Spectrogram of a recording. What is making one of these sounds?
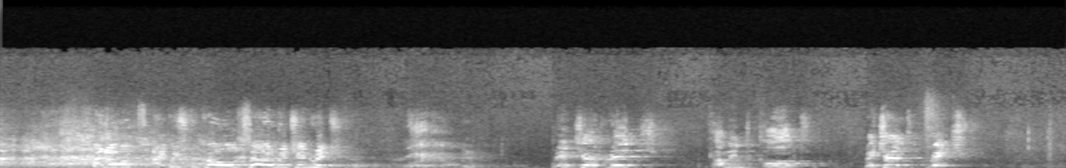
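A man speaks loudly and firmly, in a large echoing hall.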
